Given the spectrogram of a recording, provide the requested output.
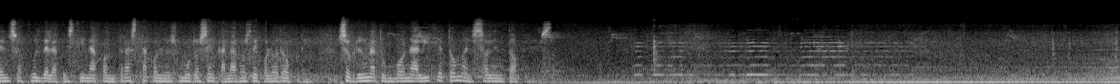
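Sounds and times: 
speech: 0.0 - 5.7
continuous street noise: 0.0 - 11.1
steady low engine rumble: 0.0 - 11.1
taxi car horn honking: 6.2 - 9.6.

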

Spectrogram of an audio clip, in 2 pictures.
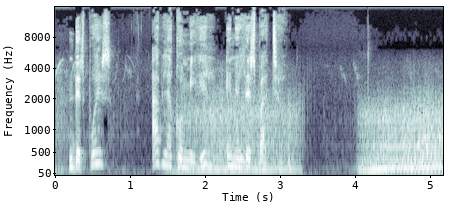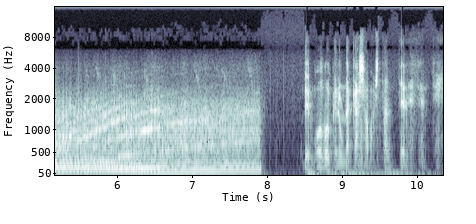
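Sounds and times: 
speech: 0.2 - 3.4, 8.6 - 10.3
car engine starting and pulling away: 1.4 - 3.4, 4.0 - 8.0.

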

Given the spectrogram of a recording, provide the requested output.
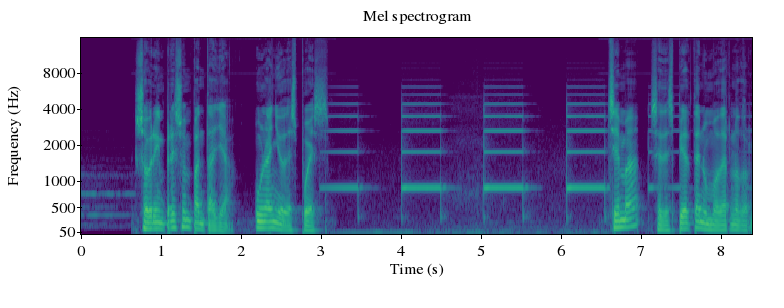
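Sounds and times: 
speech: 0.7 - 3.2, 6.6 - 8.3
electronic alarm clock beeping at 7 in the morning in a modern bedroom: 3.1 - 8.3.

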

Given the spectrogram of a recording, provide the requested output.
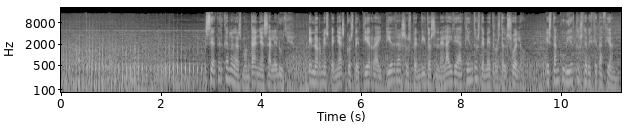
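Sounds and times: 
helicopter rotor thrumming while climbing into fog: 0.0 - 11.1
speech: 3.0 - 11.1.

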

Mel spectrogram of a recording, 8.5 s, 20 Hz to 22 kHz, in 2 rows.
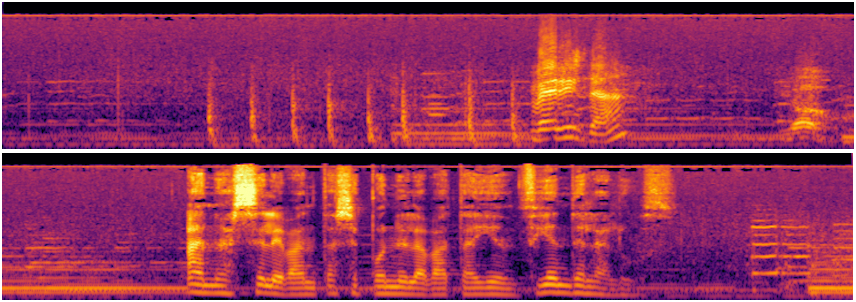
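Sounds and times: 
knocking on a door: 1.0 - 3.1
speech: 2.7 - 3.3, 3.9 - 4.5, 5.2 - 8.4.

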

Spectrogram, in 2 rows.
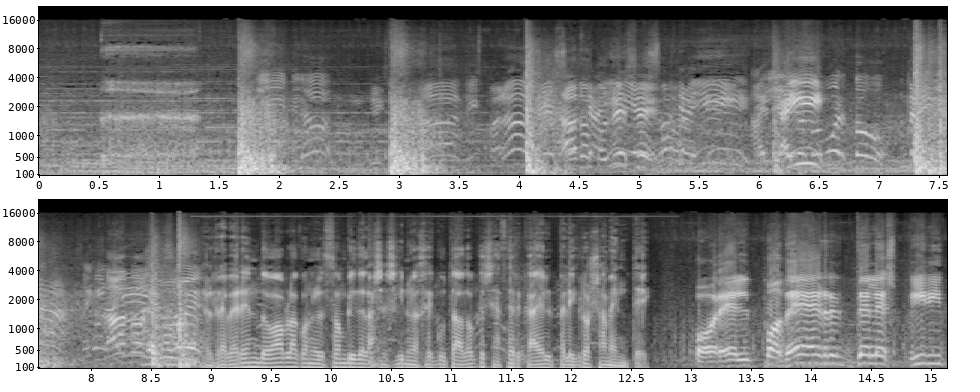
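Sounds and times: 
gunshots as people shoot at zombies: 1.6 - 2.2, 2.9 - 4.6, 7.2 - 9.0
people shouting: 3.2 - 9.0
speech: 4.9 - 15.1.

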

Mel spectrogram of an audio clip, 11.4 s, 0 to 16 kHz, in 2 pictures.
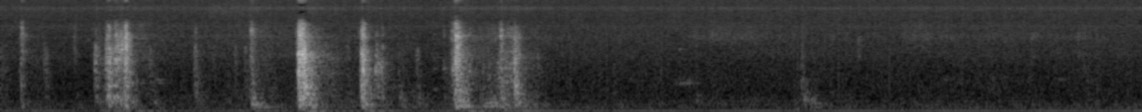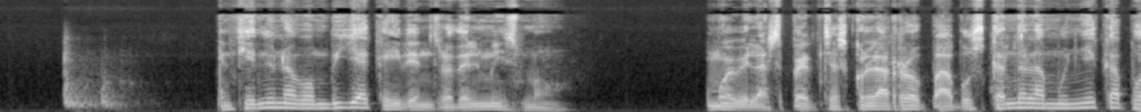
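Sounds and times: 
clicks and knocks from the door latch and hinges: 0.0 - 2.8
wooden wardrobe door being opened: 0.0 - 2.8
speech: 6.9 - 8.6, 9.2 - 11.4.

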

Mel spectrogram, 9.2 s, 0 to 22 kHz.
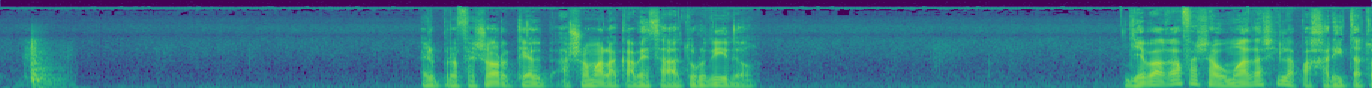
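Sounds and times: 
door pulled shut by its knob: 0.0 - 0.6
speech: 2.8 - 5.1, 7.5 - 9.1.

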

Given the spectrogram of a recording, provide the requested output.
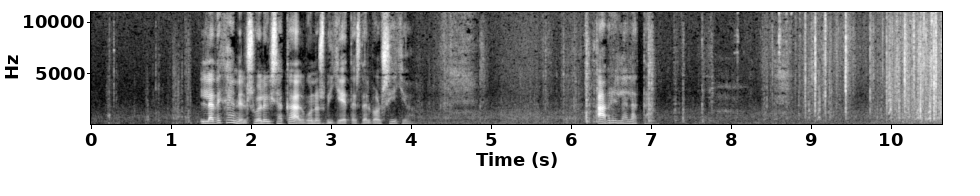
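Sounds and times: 
speech: 1.4 - 4.2, 6.3 - 6.9
pigeons cooing at a building under construction: 8.4 - 10.6.

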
